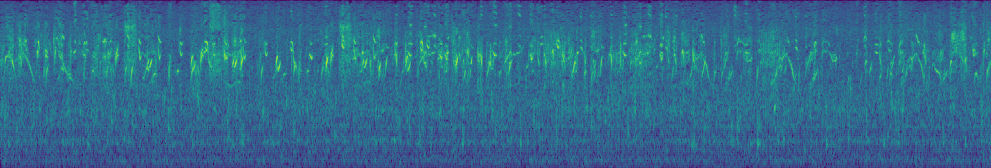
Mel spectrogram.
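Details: European goldfinch perched on a branch, singing a fast, scratchy twitter of high chirps and trills that runs on without pause, somewhat faint and diffuse against a steady hiss.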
